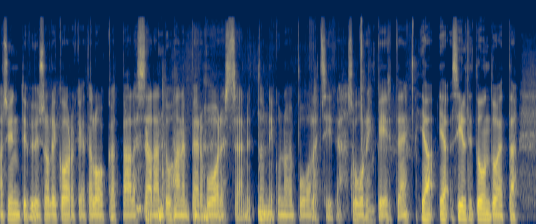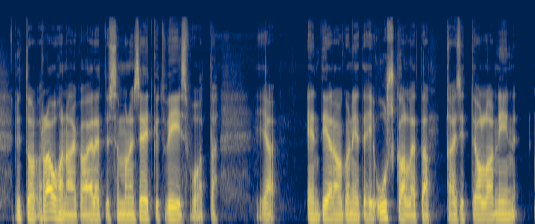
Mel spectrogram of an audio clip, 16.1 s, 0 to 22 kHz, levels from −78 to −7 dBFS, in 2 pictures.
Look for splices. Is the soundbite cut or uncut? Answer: uncut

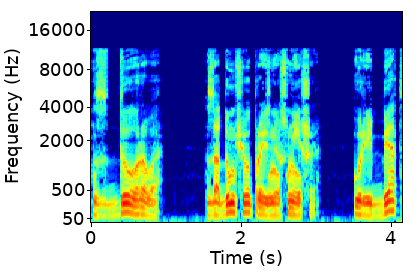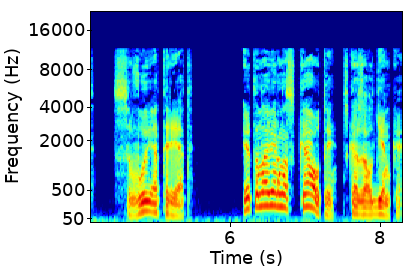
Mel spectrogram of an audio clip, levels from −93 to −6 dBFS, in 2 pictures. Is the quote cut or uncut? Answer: uncut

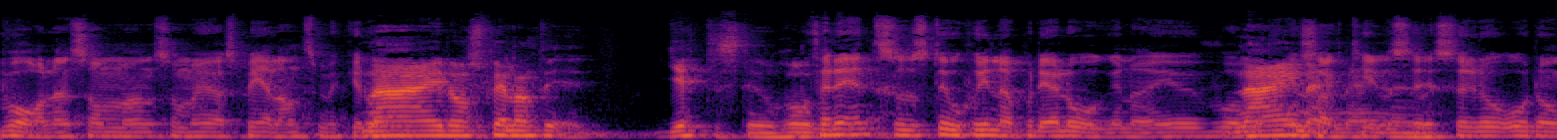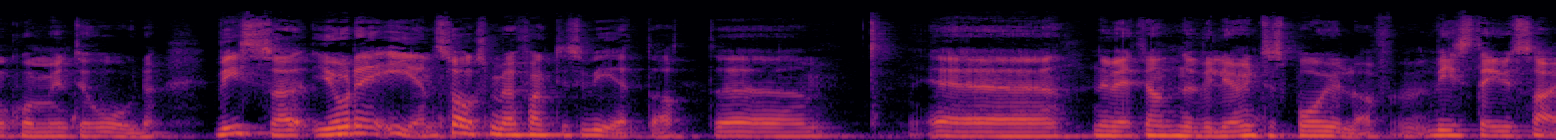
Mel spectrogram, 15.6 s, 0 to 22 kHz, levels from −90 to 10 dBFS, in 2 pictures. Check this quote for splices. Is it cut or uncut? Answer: uncut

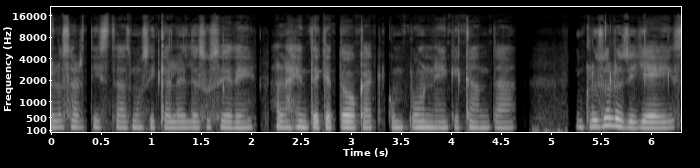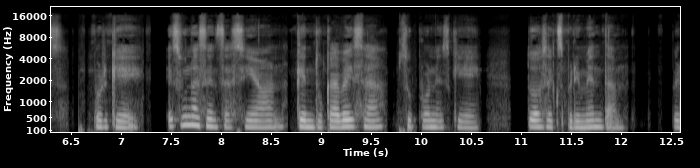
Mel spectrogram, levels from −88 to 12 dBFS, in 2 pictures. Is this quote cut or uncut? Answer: uncut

